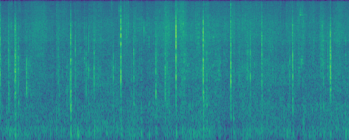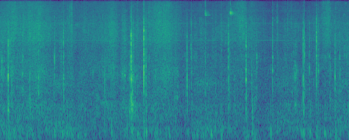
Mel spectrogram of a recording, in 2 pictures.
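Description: Snowshoe footsteps crunching in deep snow: irregular short, sharp crunches, about two or three a second.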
